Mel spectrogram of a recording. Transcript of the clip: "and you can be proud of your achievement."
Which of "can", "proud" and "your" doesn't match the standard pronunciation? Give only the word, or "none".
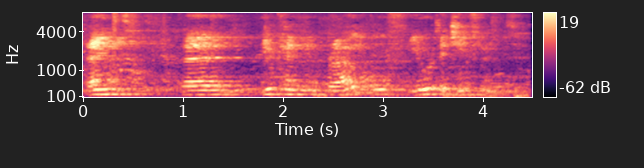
proud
